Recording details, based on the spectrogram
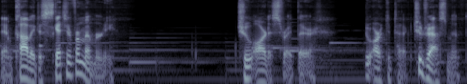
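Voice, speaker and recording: A man's voice: on the low side, expressive, a little slow, creaky, fairly bright tone. A man doing casual, slangy, joking reaction commentary as he streams a game. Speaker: gaming streamer. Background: game music.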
